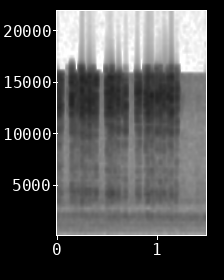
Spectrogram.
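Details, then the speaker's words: 2010 13-inch MacBook Pro under load burning a DVD: faint fan with irregular bursts of static crackle and hiss; not from the hard drive, speakers or fan, owner suspects power supply, logic board or CPU. "It sounds like it's not coming from the hard drive. Doesn't sound like it's coming from speakers. Doesn't sound like it's coming from the fan. You can hear the fan, but it's not making that noise. Sounds like it might be power supply or logic board, CPU."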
